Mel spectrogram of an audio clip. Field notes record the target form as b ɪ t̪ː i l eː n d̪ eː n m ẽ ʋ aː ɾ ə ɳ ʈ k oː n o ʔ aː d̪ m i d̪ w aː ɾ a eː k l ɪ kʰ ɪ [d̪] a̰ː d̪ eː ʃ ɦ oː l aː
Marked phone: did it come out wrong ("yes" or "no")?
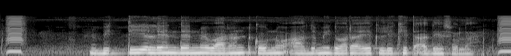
yes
